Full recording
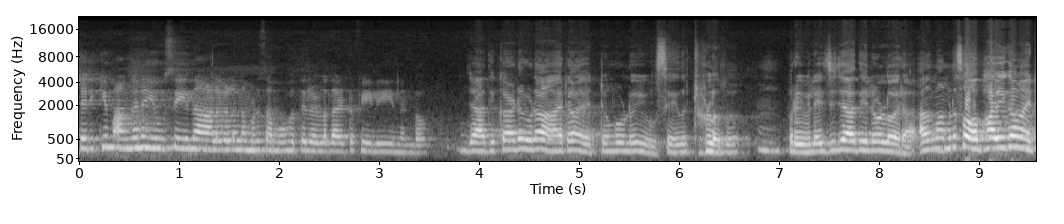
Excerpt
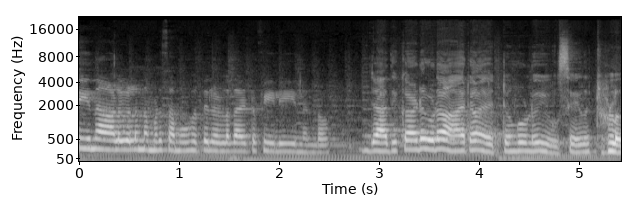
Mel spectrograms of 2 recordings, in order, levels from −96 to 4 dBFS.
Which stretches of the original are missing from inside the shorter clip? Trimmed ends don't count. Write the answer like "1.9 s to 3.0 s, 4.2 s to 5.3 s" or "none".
none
